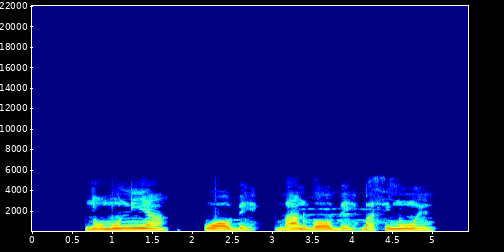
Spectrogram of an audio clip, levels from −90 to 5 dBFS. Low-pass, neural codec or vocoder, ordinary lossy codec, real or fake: 5.4 kHz; none; MP3, 48 kbps; real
